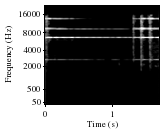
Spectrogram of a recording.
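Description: A small bell rung once, then a quick cluster of bright, high, shimmering chimes near the end, close and clear with a faint steady tone in the background.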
